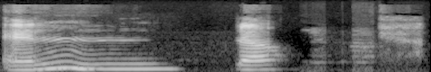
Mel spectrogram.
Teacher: नून को आवाज को नाक में ले जाकर घुमा कर पढ़ेंगे एन। अब हमको इससे कवायद से ये पता चलता कि नून साकिन के बाद हर्फ ता आया, हर्फ ता आया, तो नून की आवाज को कैसे अदा करना। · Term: नून पर तशदीद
